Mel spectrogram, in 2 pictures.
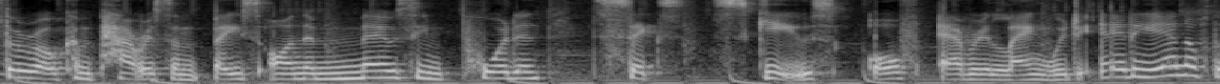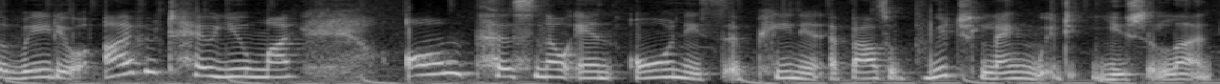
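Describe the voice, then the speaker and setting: A woman's voice: a little high, a little mellow. Chinese-native woman explaining languages. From China. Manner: clear, deliberate, slows down to pronounce example words. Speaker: language teacher and video host. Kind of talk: scripted educational narration.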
